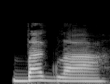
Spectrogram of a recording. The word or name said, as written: baghla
